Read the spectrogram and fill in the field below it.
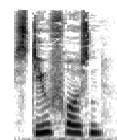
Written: stivfrossen

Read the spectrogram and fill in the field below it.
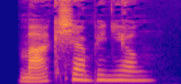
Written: markchampignon

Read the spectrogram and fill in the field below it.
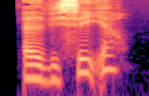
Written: advisere

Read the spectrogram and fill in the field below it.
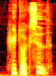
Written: hydroxyd

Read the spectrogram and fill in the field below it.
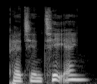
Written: patentering

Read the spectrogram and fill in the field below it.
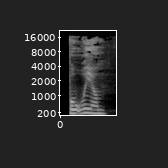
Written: bohrium

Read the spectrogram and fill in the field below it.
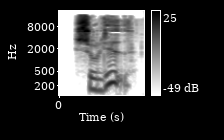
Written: solid

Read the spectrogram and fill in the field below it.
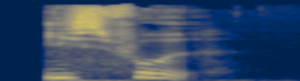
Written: isfod

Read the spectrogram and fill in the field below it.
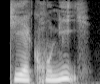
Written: diakroni

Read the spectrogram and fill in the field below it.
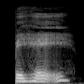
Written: behag

